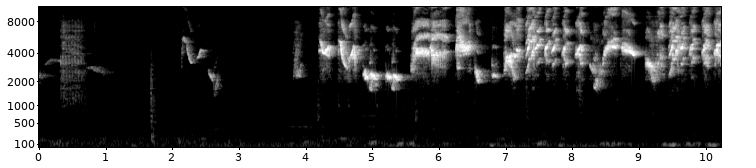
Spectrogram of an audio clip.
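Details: Oriental magpie-robin, locally called kacer, singing loudly while seeking a rival. After a few scattered whistles, the song erupts into a dense, fast run of varied whistled, slurred and chattering phrases that continues to the end.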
